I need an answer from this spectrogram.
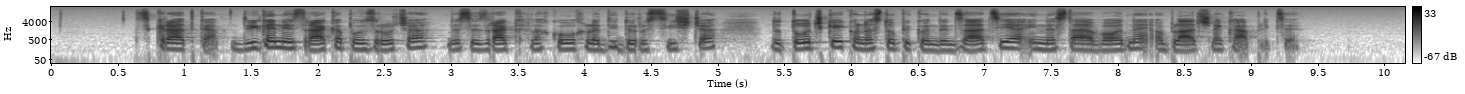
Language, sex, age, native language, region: Slovenian, female, 18-29, Slovenian, Central Slovenia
